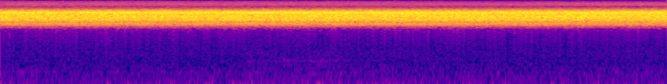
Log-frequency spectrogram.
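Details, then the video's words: Cicadas in a midsummer forest at Hanbat Arboretum in Daejeon, South Korea: a dense, steady high-pitched hiss that holds without a break, with no other clear sounds. "한여름 숲속 매미소리"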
